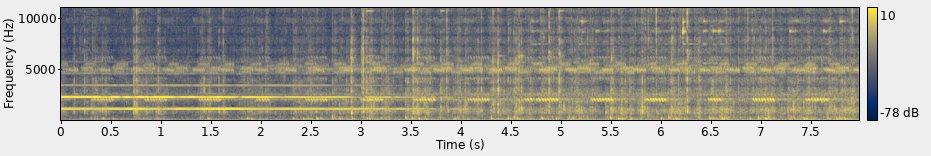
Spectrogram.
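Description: Footsteps of a column of men walking on a dirt path, under a short high chirp that repeats about twice a second. A steady high tone, likely the tail of the score, fades out about three and a half seconds in.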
